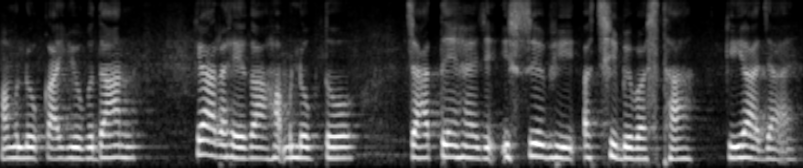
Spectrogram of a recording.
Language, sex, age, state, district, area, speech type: Hindi, female, 30-45, Bihar, Samastipur, rural, spontaneous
